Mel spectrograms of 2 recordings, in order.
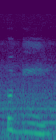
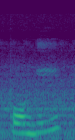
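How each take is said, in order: First: The first vowel sounds like e. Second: The first vowel sounds like o. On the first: This is the Siak dialect form. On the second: This is the Perawang dialect form.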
